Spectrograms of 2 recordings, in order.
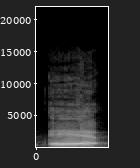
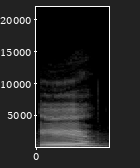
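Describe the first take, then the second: First: The vowel is said with an open quality. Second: The vowel is said with a closed quality. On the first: "nós temos aqui o timbre aberto" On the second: "e o timbre fechado"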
